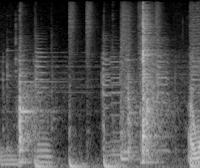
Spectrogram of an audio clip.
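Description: Background music with light metallic clinks of powder-coated steel parts knocking together as the bandsaw table's girdle is set onto its steel top.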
